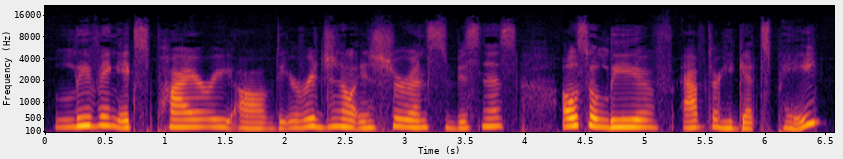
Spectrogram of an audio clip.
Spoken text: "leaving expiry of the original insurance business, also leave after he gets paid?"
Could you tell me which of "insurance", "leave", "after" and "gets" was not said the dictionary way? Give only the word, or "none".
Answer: none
